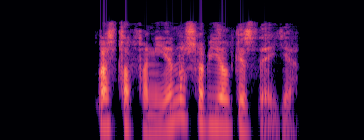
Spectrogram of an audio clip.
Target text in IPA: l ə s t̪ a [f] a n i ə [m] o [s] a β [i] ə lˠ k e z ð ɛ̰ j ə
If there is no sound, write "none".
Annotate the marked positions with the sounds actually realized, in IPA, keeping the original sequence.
f, n, s, i

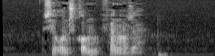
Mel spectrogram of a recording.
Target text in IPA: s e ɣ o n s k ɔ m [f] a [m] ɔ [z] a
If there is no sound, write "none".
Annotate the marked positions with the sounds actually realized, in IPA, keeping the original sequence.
f, n, z

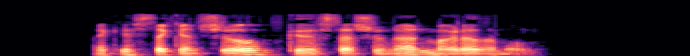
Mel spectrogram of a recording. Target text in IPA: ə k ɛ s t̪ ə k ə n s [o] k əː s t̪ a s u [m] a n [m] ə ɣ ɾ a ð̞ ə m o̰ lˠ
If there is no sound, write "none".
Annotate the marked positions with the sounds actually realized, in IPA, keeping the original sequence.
o, n, m

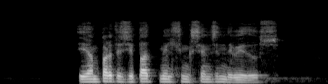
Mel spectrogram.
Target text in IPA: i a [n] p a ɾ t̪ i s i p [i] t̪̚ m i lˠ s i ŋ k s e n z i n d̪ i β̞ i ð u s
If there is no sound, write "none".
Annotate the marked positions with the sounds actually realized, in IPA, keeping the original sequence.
m, a

